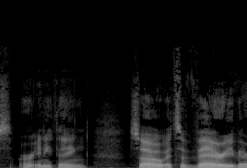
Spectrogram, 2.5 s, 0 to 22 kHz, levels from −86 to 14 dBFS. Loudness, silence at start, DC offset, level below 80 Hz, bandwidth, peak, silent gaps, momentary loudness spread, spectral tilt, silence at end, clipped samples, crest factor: -31 LUFS; 0 s; under 0.1%; -56 dBFS; 15.5 kHz; -14 dBFS; none; 11 LU; -5 dB/octave; 0 s; under 0.1%; 18 dB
